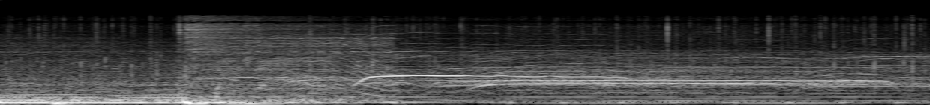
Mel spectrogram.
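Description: A metal band's last chord ringing out with heavy bass, cut off by a final crash about a second in, followed by the crowd whooping and cheering with long held shouts.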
